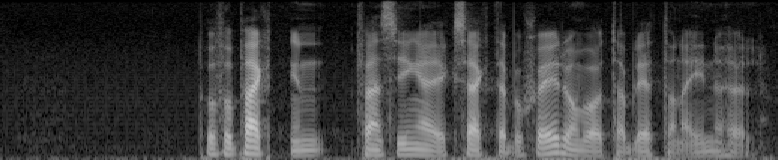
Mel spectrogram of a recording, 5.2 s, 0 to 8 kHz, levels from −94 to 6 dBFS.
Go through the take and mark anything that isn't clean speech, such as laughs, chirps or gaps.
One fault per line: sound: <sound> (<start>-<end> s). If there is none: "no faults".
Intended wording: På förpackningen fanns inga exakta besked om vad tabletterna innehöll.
sound: dropout (1.8-1.9 s)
